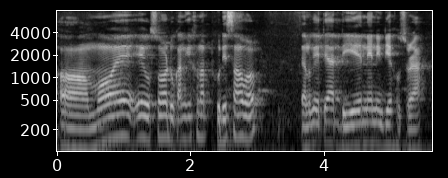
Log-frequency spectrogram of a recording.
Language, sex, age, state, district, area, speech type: Assamese, male, 30-45, Assam, Dibrugarh, rural, spontaneous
